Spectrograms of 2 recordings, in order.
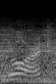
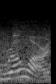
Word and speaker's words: Roark: Was it Rourke or was it Roark? I spoke to Tanner and he said, you know, all throughout the minors I went by Rourke, and then it was his grandmother, Lorraine.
